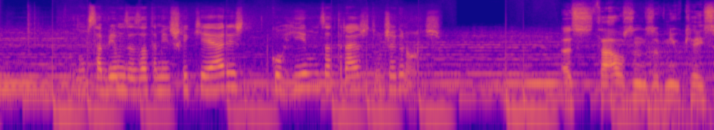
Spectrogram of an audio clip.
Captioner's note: speaks in foreign language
